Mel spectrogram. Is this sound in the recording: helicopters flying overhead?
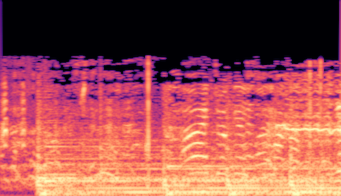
no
